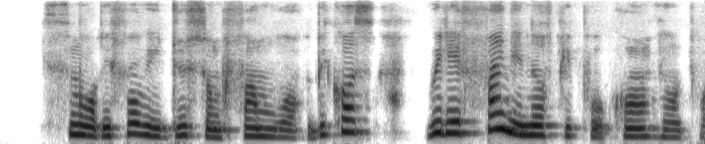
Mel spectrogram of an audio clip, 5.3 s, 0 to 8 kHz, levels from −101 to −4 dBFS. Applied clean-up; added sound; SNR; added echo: neural mask model Resemble Enhance denoiser.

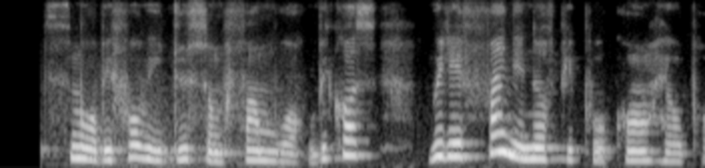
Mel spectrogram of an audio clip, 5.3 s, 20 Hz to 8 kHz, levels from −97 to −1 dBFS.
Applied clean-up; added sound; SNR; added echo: none; none; none; none.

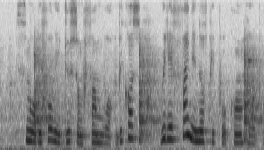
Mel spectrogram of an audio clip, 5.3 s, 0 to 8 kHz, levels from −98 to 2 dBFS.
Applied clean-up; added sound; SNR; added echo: none; Mechanisms; 9 dB; none.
